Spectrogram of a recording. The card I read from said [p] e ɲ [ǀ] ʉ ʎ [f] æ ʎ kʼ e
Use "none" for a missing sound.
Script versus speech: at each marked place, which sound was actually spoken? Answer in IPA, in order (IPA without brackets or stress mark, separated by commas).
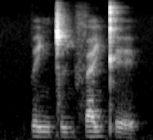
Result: p, ǀ, f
